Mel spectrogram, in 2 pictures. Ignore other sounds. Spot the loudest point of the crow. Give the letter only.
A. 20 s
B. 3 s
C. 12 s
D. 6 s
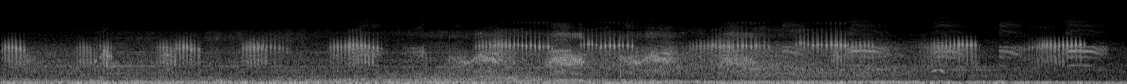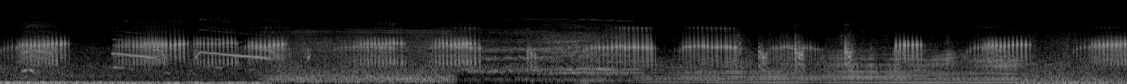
D.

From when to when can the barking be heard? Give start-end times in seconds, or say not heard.
not heard.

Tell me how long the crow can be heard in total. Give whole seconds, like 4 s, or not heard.
11 s.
